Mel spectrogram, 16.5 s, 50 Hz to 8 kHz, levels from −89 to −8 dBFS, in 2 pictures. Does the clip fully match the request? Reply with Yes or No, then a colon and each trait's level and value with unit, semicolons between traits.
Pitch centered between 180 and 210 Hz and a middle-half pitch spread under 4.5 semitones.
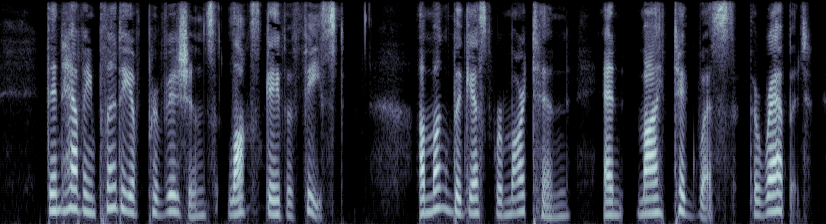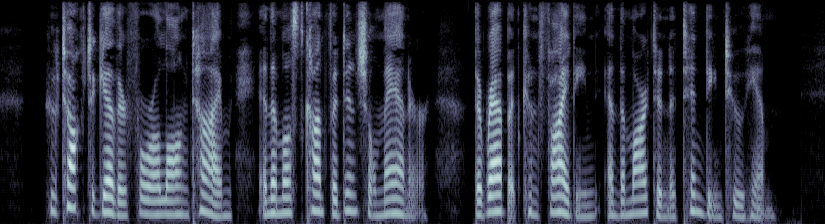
Yes: high, 190 Hz; average, 3.9 semitones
